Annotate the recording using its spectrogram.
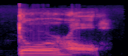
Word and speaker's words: Doral: The improv in someone recently told me, I always call it Doral, but somebody recently told me that it rhymes with coral. So it's more like Doral.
